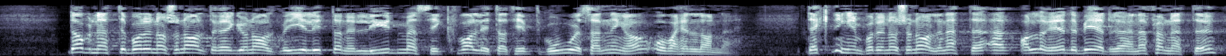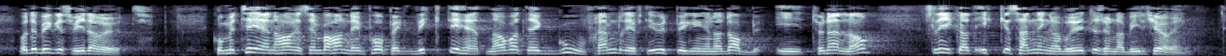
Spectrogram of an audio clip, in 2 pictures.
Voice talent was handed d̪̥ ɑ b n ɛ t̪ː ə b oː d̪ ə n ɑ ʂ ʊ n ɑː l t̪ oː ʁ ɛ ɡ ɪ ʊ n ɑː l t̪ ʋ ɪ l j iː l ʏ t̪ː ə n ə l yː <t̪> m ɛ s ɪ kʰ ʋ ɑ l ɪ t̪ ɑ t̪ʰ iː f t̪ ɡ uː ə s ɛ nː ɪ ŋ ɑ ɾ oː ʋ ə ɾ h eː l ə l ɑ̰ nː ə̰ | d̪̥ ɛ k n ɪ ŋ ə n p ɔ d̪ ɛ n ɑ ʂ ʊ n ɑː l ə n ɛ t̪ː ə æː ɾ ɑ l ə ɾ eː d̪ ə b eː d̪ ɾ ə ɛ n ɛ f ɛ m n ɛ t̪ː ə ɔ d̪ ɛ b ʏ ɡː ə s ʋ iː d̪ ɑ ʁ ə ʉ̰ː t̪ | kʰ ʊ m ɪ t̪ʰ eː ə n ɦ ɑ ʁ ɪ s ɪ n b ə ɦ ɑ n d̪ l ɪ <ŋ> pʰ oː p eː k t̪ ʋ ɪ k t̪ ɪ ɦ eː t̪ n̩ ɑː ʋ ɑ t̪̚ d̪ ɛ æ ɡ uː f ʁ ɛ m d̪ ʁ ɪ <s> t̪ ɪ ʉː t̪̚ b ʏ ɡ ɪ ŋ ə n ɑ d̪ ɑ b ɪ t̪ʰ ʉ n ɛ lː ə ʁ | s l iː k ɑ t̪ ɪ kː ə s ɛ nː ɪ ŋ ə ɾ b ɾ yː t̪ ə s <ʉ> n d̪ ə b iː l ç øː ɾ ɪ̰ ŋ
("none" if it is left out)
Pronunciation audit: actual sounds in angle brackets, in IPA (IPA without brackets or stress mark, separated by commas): d̪, ŋ, f, ʉ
